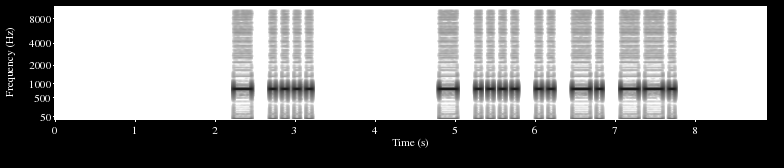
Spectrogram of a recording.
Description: Morse code, heard as a keyed tone, about 16 wpm, 800 Hz. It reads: TH THING
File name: TH / TH mp3s / TH Prefixes 1x1 @15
